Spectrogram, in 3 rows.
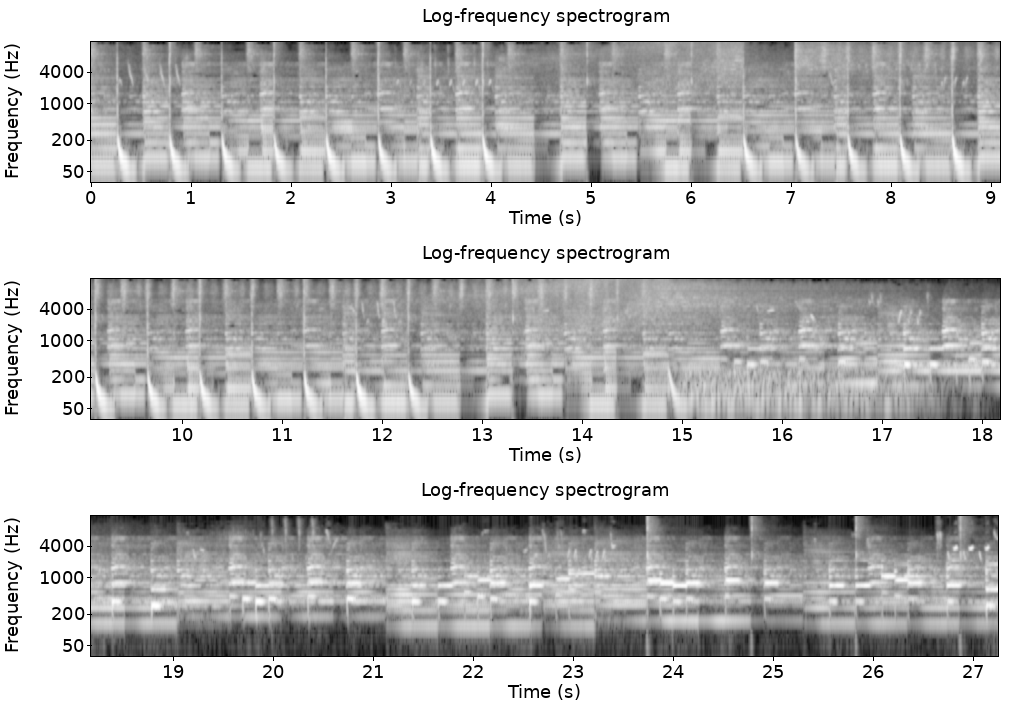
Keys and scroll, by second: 1.0 ctrl+i, 16.8 ctrl+i.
